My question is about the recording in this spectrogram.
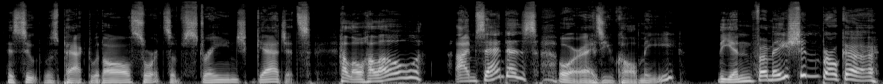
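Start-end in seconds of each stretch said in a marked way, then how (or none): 3.4-8.8 squeaky little squirrel creature, very high; high-pitched voice. Acted. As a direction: introduce yourself in a piping, high voice with soaring word endings. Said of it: "he said in a high-pitched voice".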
